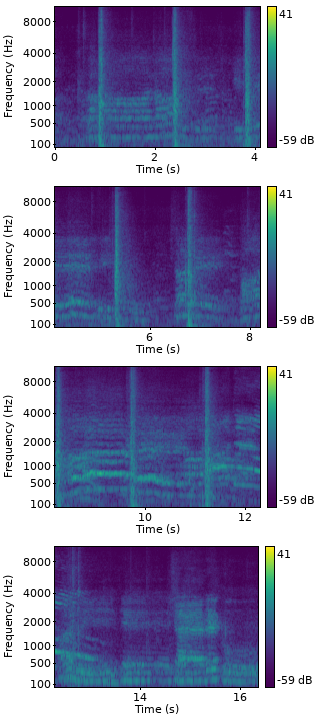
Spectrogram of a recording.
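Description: Men beat their chests in a slow, heavy rhythm.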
